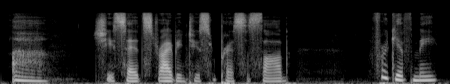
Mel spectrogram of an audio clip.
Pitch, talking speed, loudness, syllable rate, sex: 170 Hz, 135 wpm, -22 LUFS, 4.7 syllables/s, female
